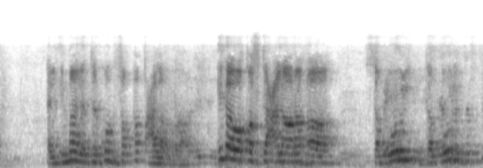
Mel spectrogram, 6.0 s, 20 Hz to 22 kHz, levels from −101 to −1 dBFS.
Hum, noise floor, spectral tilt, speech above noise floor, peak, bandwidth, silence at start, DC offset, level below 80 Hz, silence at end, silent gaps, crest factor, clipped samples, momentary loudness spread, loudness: none; -62 dBFS; -7 dB/octave; 33 dB; -12 dBFS; 7.8 kHz; 0.6 s; under 0.1%; -60 dBFS; 0 s; none; 18 dB; under 0.1%; 13 LU; -29 LUFS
